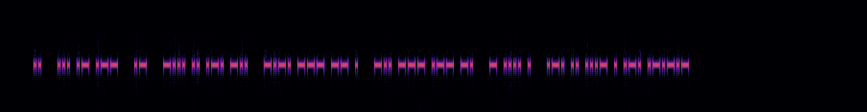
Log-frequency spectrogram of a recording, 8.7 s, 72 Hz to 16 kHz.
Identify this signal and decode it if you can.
Morse code, heard as a keyed tone, about 51 wpm, 700 Hz. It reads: I SAW A BIRD COME DOWN THE RIVER.
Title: Sentences from Top 1000 Words - Review Part 2 - 50wpm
